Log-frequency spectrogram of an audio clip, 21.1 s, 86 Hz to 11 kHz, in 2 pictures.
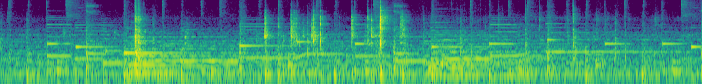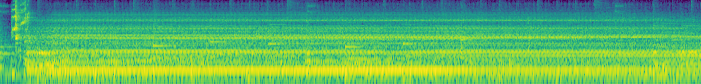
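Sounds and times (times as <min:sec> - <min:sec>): espresso machine pump humming: 0:11.0 - 0:21.0.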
